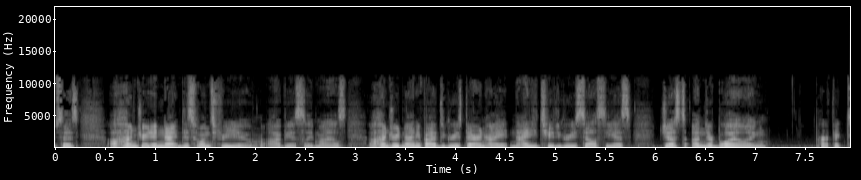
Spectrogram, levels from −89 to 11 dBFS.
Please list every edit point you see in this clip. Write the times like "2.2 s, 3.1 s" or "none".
none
